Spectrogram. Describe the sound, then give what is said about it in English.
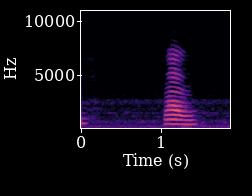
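A single short, high kitten meow rings out clearly in the middle, lasting about half a second, with near-silence before and after. “The kittens immediately responded, Meow!”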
